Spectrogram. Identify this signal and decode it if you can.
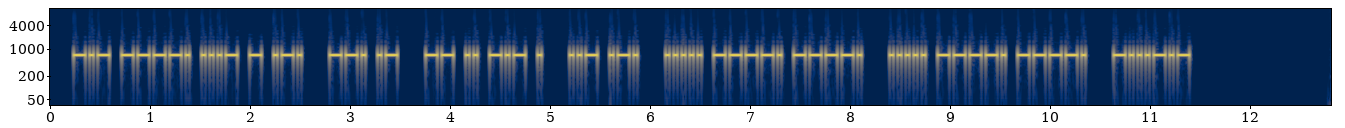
Morse code, heard as a keyed tone, about 30 wpm, 700 Hz. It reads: K9VTR GA MIKE UR 599 599 <BK>
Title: SOTA QSO Practice 30wpm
